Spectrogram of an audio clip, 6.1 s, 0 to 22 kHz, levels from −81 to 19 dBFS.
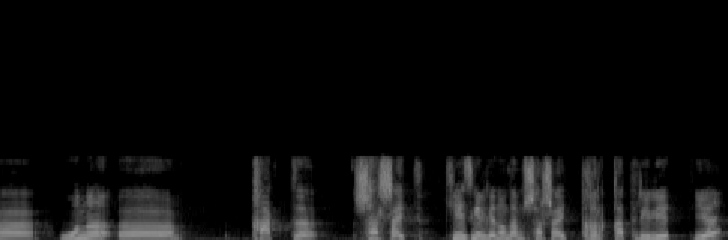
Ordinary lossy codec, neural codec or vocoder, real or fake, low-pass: none; none; real; none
